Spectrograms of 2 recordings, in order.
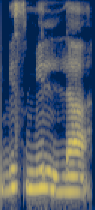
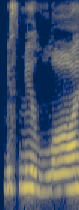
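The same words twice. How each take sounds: First: बिस्मिल्लाह with a light, open "llaah"; thin lam. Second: बिस्मिल्लाह with a thick, dark "llaw"; heavy lam. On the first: Teacher models the correct reading, thin lam in बिस्मिल्लाह. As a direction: keep the l of बिस्मिल्लाह thin, vowel unrounded. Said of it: "बारीक होगा". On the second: Teacher shows the wrong reading, heavy lam in बिस्मिल्लाह. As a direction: round the l and vowel of बिस्मिल्लाह into "llaw". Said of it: "नहीं पढ़ेंगे". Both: Shown as a demonstration.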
